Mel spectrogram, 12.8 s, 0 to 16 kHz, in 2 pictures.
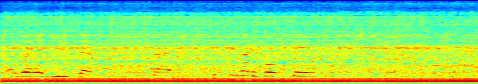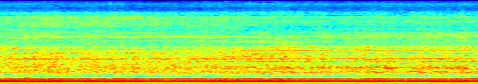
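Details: John Deere/Briggs and Stratton single-cylinder generator, repaired (gummed carburetor cleaned, rotted fuel lines replaced), unloaded during voltage checks reading about 114 V per leg: steady, even drone with no surging or hunting; runs smoothly.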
